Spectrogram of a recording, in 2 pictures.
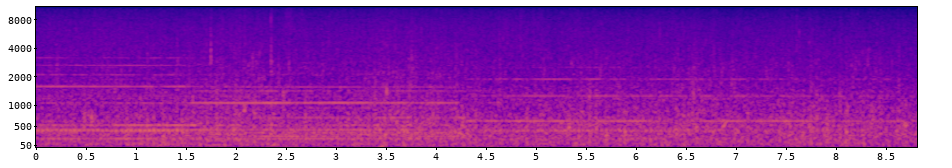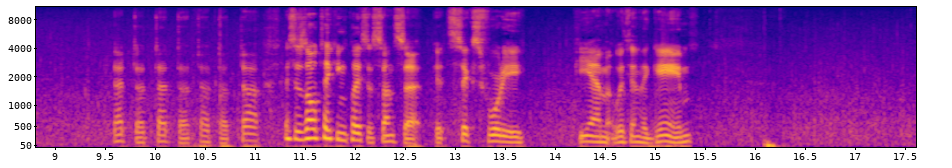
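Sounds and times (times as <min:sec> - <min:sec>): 
faint sustained tones in a video game: 0:00.0 - 0:12.9
wind gusting a boat across water in a video game: 0:00.0 - 0:17.6
speech: 0:09.6 - 0:15.5.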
